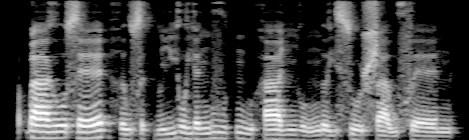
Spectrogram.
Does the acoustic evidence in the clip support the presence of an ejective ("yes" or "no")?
no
